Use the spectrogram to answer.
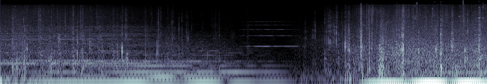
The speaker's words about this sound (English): West of Fury, riding at a slow jog and taking his time, Teddy Gunderson rode through the desert brush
